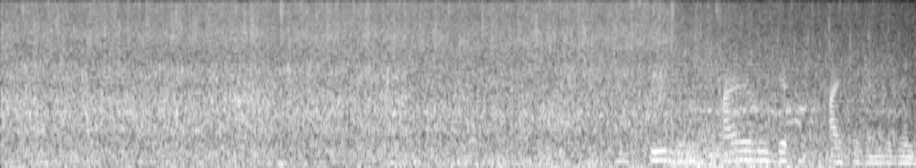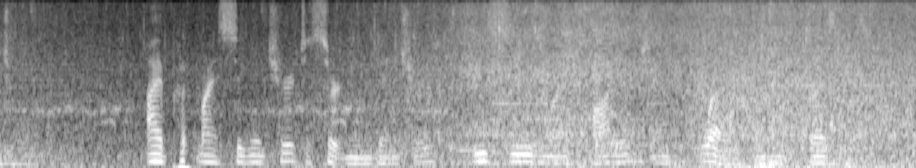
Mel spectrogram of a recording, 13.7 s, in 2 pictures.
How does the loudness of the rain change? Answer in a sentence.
The volume of the rain goes down, then up.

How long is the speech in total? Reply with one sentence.
The speech can be heard for 8 seconds in total.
